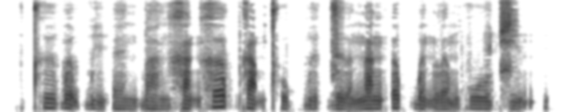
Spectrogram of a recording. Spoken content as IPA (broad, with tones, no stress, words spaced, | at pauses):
t̪ʰɨ˧ɓə̰˧˨w ɓi˧˩ʔɛ̤˨˩nɓa̤˨˩ŋ xa̰˧˨ŋxəː˦˥p̚ka̰˧˨m t̪ʰu˨˩p̚ɓɨ˨˩t̚zɨ˧˩ə̯na˧ŋ ʔə˦˥p̚ɓə̰˧˨nlə˧˩mkwu˧ t͡ɕḭ˧˨mʔ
